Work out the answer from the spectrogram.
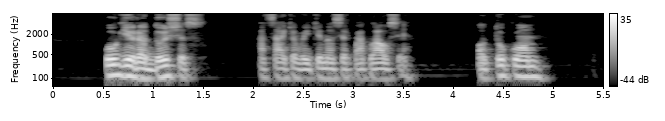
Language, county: Lithuanian, Kaunas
